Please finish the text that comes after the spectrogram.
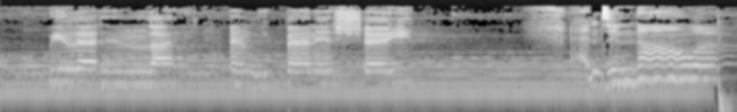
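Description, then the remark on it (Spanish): A melodic, somewhat sad Christmas charity song: a wavering sung vocal line over sustained, steady backing that holds an even loudness for several seconds before cutting off abruptly. “y bueno, esto suena un poco así, ¿no?”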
